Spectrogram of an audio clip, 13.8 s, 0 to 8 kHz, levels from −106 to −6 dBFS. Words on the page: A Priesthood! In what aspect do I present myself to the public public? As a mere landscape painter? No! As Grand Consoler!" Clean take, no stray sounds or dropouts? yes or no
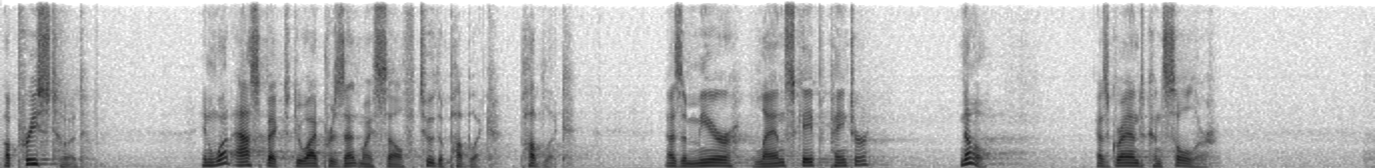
yes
